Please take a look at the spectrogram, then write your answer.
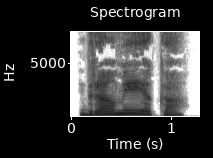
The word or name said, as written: ಗ್ರಾಮ್ಯಕ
